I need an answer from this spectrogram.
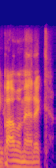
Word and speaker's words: biomimetic: Yeah, Biomimetic.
